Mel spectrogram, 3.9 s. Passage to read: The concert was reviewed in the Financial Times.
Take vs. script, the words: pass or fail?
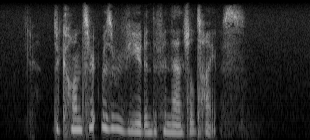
pass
